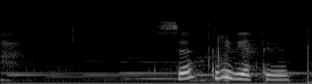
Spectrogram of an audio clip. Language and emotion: Russian, neutral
